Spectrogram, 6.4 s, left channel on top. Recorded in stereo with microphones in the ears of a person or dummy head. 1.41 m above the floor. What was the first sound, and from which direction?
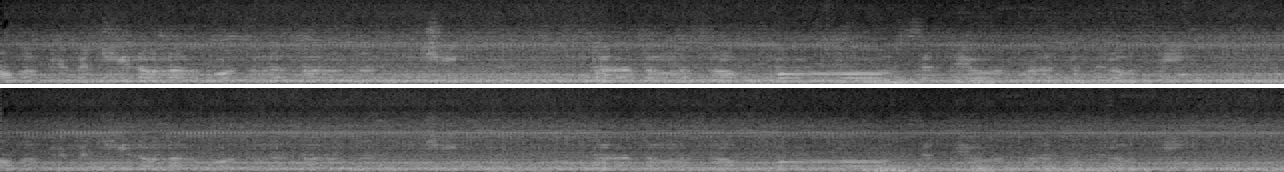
An aircraft, 45° left (ahead or behind).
